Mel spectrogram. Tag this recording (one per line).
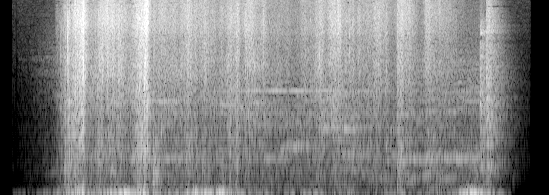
CZECH
CZ
PANSKA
